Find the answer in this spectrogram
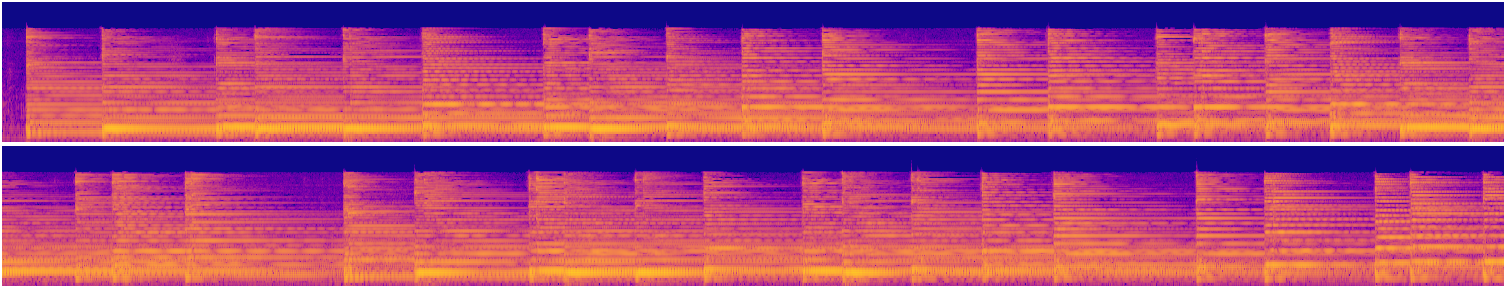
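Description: Hammered dulcimer played slowly with two hammers, a waltz tune struck note by note, each string ringing on under the next.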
